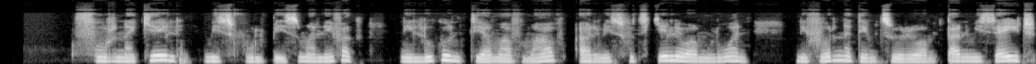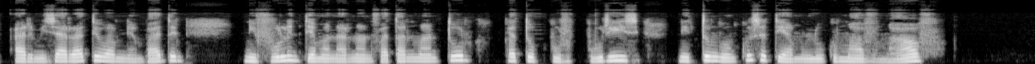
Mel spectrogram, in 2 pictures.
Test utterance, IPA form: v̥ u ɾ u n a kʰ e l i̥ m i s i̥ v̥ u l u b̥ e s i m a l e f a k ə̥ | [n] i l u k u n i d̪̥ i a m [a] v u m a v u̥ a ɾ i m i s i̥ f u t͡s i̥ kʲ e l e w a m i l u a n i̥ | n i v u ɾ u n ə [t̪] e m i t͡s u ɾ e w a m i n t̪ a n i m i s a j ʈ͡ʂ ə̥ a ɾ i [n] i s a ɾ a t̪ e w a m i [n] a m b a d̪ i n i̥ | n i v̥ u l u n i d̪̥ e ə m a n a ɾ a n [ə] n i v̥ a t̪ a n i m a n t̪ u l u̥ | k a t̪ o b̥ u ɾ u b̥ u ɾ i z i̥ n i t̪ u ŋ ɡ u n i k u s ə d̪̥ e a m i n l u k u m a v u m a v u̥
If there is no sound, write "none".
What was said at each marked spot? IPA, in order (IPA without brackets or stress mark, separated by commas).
n, a, d̪, m, n, a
